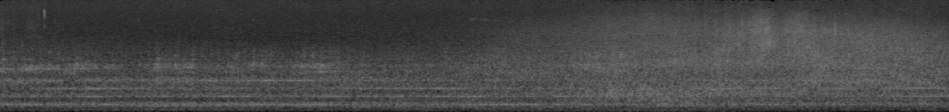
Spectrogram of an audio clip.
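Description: Freight train passing, its diesel engines holding a steady drone, with rail and wheel noise that swells about nine seconds in.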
